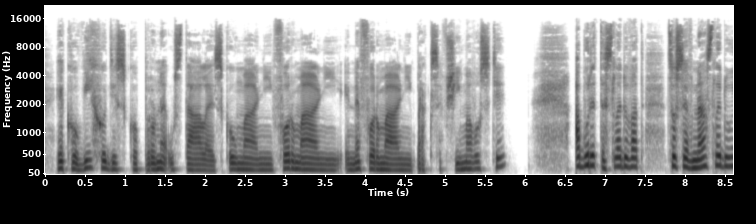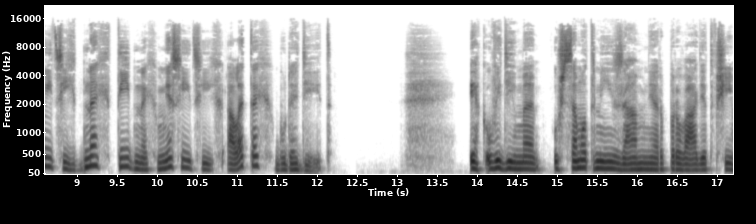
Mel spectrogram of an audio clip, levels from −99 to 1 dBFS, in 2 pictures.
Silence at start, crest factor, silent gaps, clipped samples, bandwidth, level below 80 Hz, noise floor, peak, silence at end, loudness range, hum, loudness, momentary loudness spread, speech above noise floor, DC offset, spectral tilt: 0.15 s; 22 dB; none; under 0.1%; 16 kHz; -62 dBFS; -76 dBFS; 0 dBFS; 0 s; 5 LU; none; -22 LUFS; 10 LU; 54 dB; under 0.1%; -5 dB/octave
